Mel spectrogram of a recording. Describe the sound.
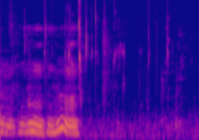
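Food being chewed, first under a voice, then alone as many small, crisp crunching clicks in an uneven rhythm, mostly faint with a few sharper bites.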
